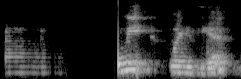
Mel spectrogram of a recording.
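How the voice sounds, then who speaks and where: A woman guest speaker with a Slovak accent carrying Portuguese traces gives a conference talk, slow and hesitant as she searches for words in a non-native language. Her mid-range voice has lively intonation, though the distant mic in an echoey hall leaves it muffled with a little hiss or hum.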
